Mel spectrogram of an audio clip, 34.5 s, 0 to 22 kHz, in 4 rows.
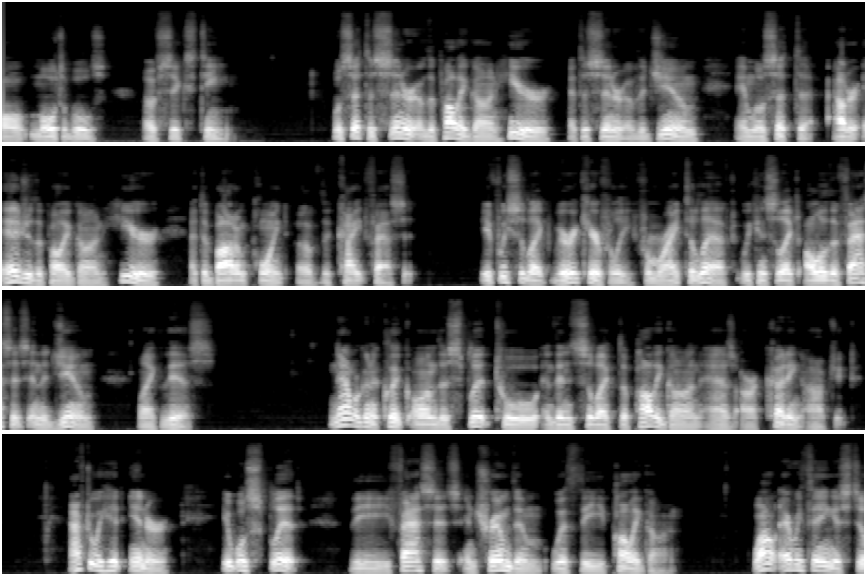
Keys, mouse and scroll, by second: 4.4 click, 10.3 click, 18.0 click, 22.2 click, 24.1 click, 26.9 Return.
